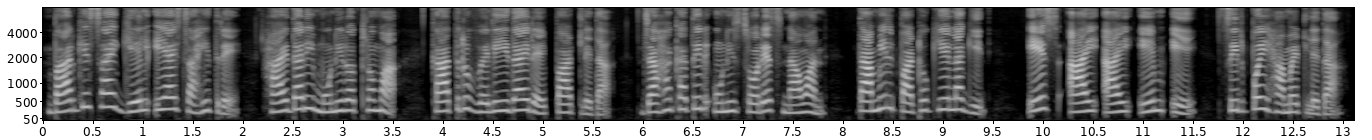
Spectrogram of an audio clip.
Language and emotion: Santali, neutral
